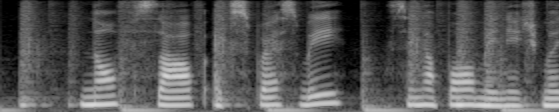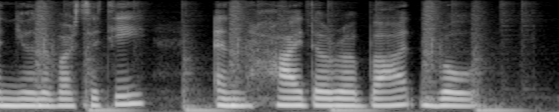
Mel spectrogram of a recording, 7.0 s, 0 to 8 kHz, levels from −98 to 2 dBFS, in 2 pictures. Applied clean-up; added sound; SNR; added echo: none; Drum kit; 12 dB; none.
